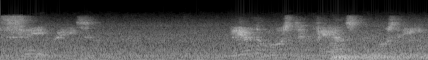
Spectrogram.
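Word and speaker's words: Seras: Beings like Terrellian, Ambassador Terrellian, is the ambassador of the Say race, S-E-R-A-S, but it's pronounced as if it was spelled S-A-Y-R-A-Y-S, Say race.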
